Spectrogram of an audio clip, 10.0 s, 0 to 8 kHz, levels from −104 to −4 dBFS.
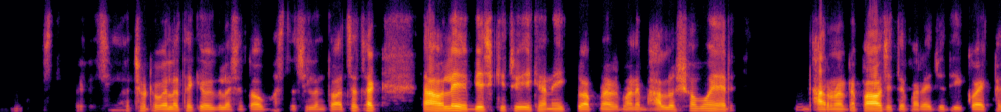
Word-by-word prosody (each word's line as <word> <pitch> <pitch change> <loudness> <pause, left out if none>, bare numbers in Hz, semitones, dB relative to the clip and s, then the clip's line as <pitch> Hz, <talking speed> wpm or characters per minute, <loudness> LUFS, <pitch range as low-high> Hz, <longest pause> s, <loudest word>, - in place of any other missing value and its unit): বুঝতে 135 - -21
পেরেছি। 425 - -18
না, 165 - -27
ছোটবেলা 125 -1 -2
থেকে 130 +1 -5
ওইগুলোর 115 -1 -6
সাথে 110 +1 -10
অভ্যস্ত 110 - -16
ছিলেন 115 0 -10
তো? - - -6
আচ্ছা - - -6
যাক। - - +5 0.5
তাহলে 130 +4 +8 0.2
বেশ 130 - +3
কিছু 130 0 -7
এখানে 120 +2 -4
একটু 120 - -8
আপনার 120 -2 -2
মানে 105 +1 -1
ভালো 110 +4 0
সময়ের 140 -4 -1 0.9
ধারণাটা 120 +1 +3
পাওয়া 130 +1 +10
যেতে 120 - -7
পারে 105 +1 -5
যদি 115 0 -11
কয়েকটা 110 -1 -2
120 Hz, 160 wpm, -25 LUFS, 115-130 Hz, 0.9 s, পাওয়া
